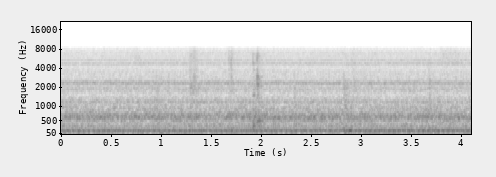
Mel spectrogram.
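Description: Steady low background hum of room tone, with a few faint clicks of cards being handled.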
